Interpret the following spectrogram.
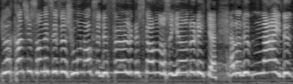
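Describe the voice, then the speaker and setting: A woman preaching a sermon as a guest speaker, telling stories earnestly and acting out the dialogue. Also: extremely high pitch. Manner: earnest, animated storytelling with acted-out dialogue. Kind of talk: sermon with storytelling.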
